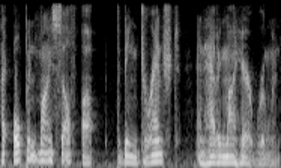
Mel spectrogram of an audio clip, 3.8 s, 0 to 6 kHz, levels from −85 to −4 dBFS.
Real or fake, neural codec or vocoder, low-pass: real; none; 5.4 kHz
